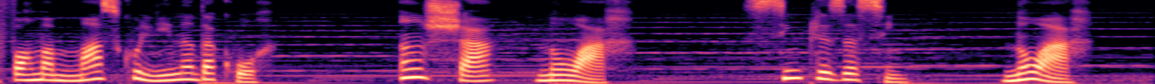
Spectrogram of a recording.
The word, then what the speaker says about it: noir: O e faz com que a gente pronuncie o r de um jeito mais claro. Ouve a comparação. No ar, no ar.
